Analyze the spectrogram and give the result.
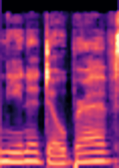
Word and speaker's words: Nina Dobrev: Yeah, I think because he was on with like Nina Dobrev. Is that how you say it? – Yes.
